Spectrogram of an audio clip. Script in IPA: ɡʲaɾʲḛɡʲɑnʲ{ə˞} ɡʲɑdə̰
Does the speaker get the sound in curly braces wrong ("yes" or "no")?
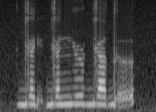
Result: no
